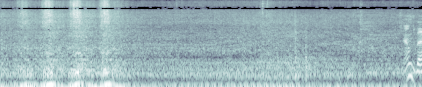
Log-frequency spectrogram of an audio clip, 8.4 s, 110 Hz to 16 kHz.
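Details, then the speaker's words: 1971 Ford F100 V8, after new Remflex metal header-collector gaskets replaced failing paper ones: revs up and settles into a deep steady idle, the former exhaust tick and rattle gone; normal running after the repair. "i'm not a tick tick tick anymore that rattling"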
